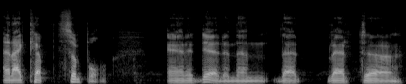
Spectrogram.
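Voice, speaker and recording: This podcast guest, a retired umpire in his sixties, has a low voice, a steady tone and a measured pace. He rambles through anecdote after anecdote in casual conversation, acting out what others said.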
